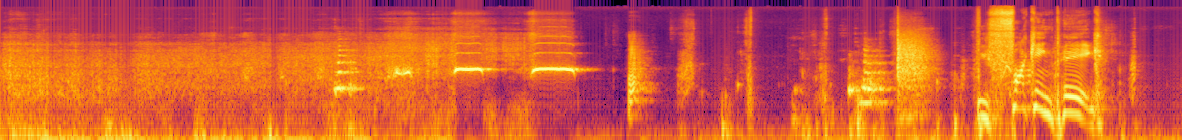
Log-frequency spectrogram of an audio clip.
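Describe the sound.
A recorder squeaks out two or three brief, thin whistling notes, blown by a fart, amid rustling and windy noise, with people talking and exclaiming afterward.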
